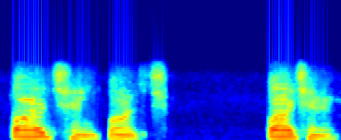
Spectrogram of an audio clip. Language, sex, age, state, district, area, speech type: Urdu, male, 18-30, Uttar Pradesh, Saharanpur, urban, conversation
